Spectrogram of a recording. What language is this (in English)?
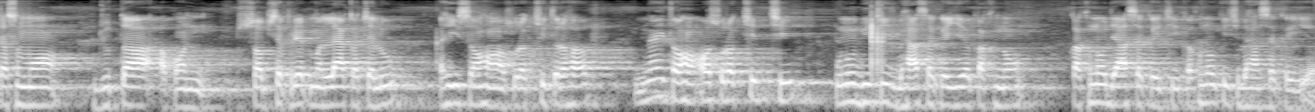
Maithili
